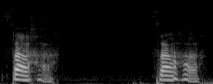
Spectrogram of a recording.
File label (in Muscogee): "rvhv", Muscogee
